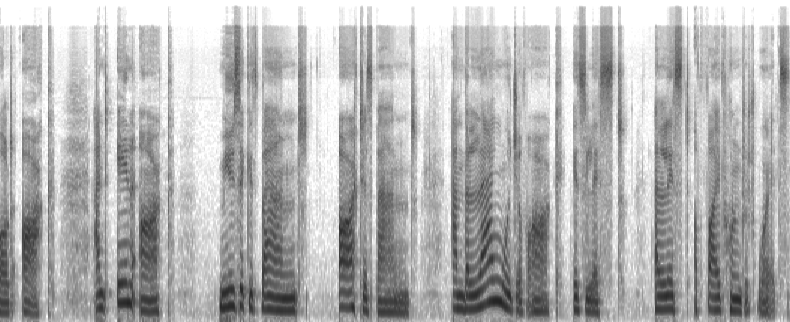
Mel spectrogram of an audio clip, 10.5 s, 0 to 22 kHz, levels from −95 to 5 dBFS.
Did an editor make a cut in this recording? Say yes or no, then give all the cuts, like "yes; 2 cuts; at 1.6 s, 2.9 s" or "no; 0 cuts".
no; 0 cuts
